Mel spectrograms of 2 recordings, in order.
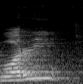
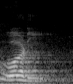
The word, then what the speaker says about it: worry: আবার WORRY, এটা ওয়ারি না, এটা হলো ওয়ারি, দুটো লেটারের একটাই সাউন্ড।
